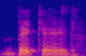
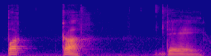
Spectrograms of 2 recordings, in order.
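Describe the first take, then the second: First: The first vowel sounds like ay. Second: The first vowel sounds like uh. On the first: The speaker calls it wrong. "It's not a bake-aid. That's how you'd read it in English" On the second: The speaker calls it right. "you got to remember that A's sound like uh. It's a bucka day"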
